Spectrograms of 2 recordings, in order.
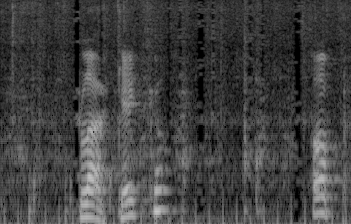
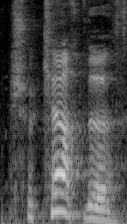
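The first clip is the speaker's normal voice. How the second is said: put-on joking German accent, a touch louder; lightly hammed German accent; mock German accent; 2 semitones higher, 6 dB louder than usual. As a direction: say it like a playful German. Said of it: "J'ai pris l'accent allemand".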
